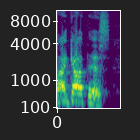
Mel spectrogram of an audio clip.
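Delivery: put-on high-pitched scream. Describing a man who kept screaming at them, imitating a high-pitched annoying scream. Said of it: "just continuously just scream at us".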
